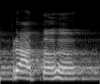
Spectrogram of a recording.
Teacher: विसर्ग का उच्चारण अह के रूप में होता है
